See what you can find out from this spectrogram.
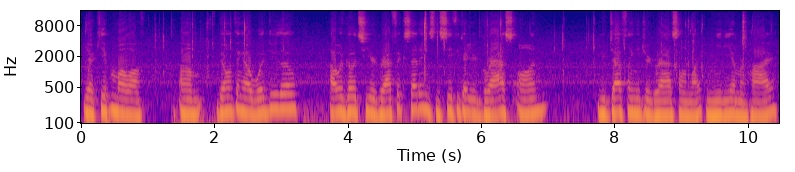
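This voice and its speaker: A man's voice: a little high, fairly even intonation, moderate pace, dark tone, slight background noise, rough recording. A man chatting casually, explaining tech settings in an informal, mildly profane way. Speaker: friend giving tech advice. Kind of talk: casual chat.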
